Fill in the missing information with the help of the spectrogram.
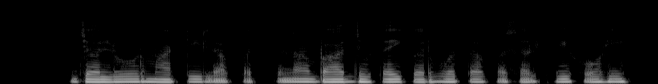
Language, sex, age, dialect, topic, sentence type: Chhattisgarhi, male, 25-30, Northern/Bhandar, agriculture, question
